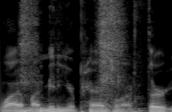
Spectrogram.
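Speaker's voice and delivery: put-on angry, pissed-off tone. Retelling what a date said about meeting his parents: imitating someone pissed off.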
